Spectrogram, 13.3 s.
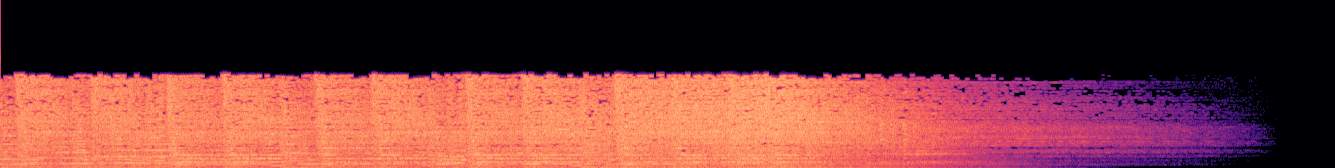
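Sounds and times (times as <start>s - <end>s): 
orchestra playing tense dramatic action trailer music: 0.0s - 9.4s
trumpet: 0.0s - 10.0s
choir singing: 0.0s - 10.1s
tense dramatic action trailer drums: 0.0s - 11.6s.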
